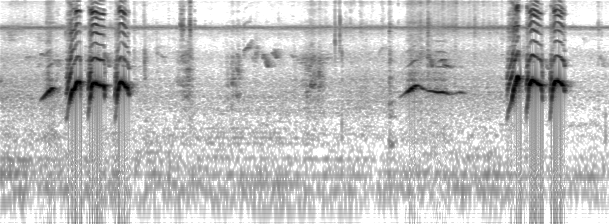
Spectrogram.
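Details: Sunda laughingthrush (kaso-kaso) in vigorous, unusual song: a soft rising whistle leading into three loud arched notes, quiet softer warbles, a long drawn falling whistle, then another three-note burst.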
